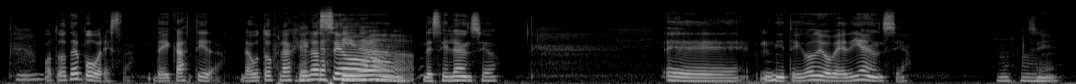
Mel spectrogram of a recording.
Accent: Mendoza, Argentina; now in Buenos Aires, Argentina; Yo soy de Mendoza y cuando me voy a Buenos Aires entro en grupos

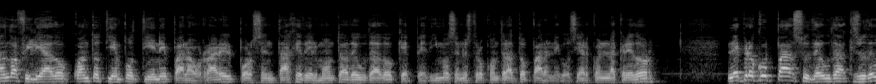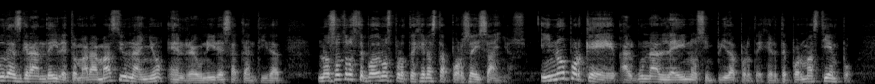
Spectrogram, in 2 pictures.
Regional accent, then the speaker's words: Mexico; Vamos a unirnos como mexicanos, no, no como partido político, sino como mexicanos.

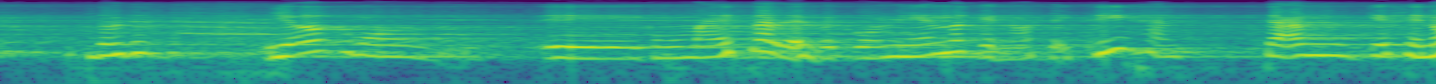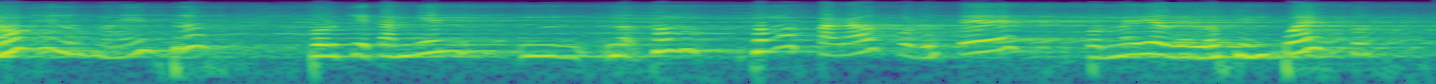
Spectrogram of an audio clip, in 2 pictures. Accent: Tuxtla Gutiérrez, Chiapas, Mexico; somos de aquí, somos de Tuxtla, somos de Chiapas, somos de México

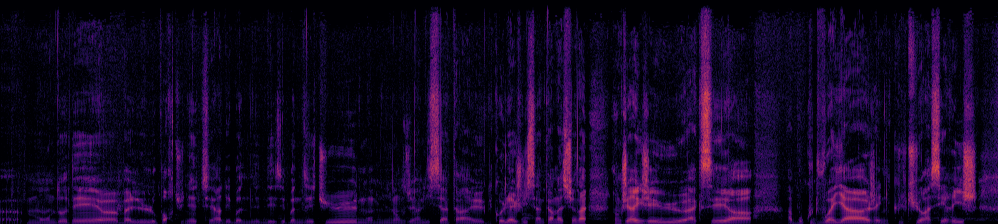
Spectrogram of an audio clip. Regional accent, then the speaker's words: Provence-Alpes-Côte d'Azur, France; toute mon enfance sur la Côte d'Azur, j'ai passé mon temps à faire des cabanes, à explorer les bois autour de chez nous.

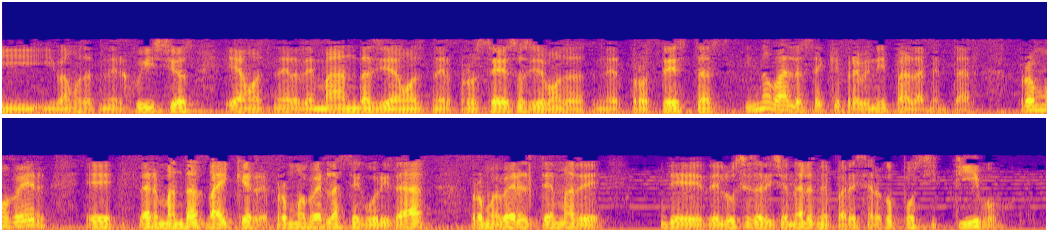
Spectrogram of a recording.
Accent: Ecuador; yo ya conozco a mi gente, o sea, todos somos ecuatorianos

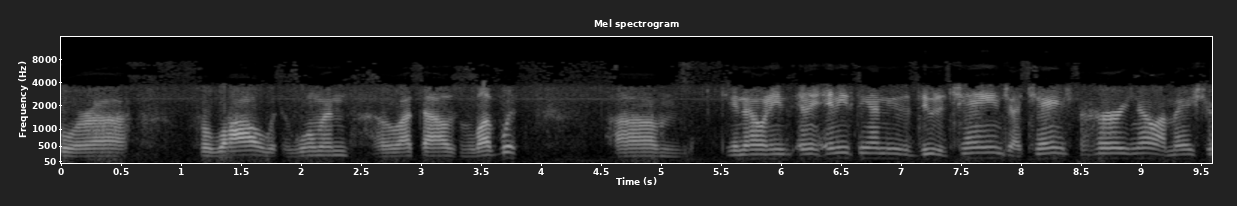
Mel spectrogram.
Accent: California, United States; now in Dallas, United States; I live in Dallas, and I'm from California, but I live in Dallas now

